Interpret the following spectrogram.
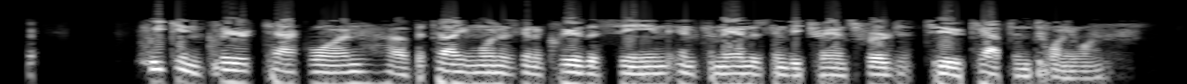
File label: Incident Tac 1, scanner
